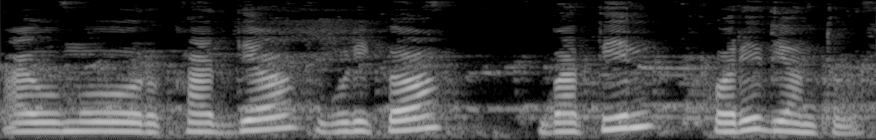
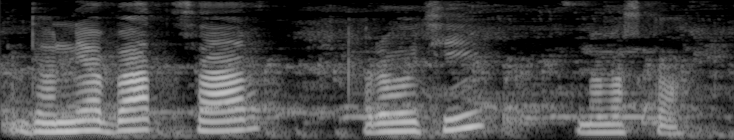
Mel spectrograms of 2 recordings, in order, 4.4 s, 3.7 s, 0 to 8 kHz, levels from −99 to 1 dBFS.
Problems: constant background noise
